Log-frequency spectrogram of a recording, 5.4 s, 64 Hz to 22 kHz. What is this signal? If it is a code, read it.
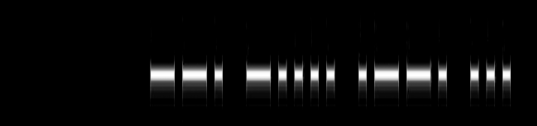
Morse code, heard as a keyed tone, about 15 wpm, 700 Hz. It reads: G6PS
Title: DXCC-100 Call Signs - 4 Characters - Repeated 2x - 15wpm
